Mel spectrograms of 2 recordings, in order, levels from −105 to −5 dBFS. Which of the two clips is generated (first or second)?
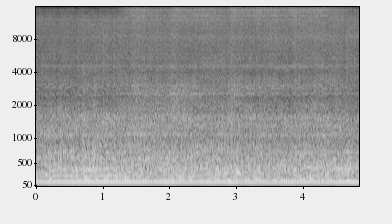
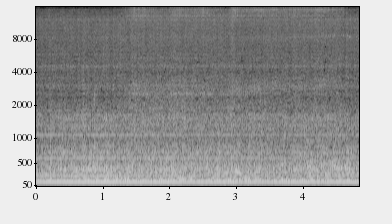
first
